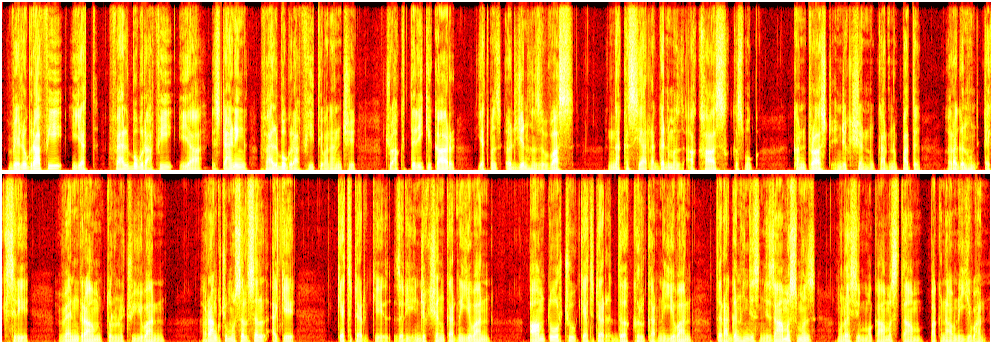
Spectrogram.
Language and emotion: Kashmiri, neutral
